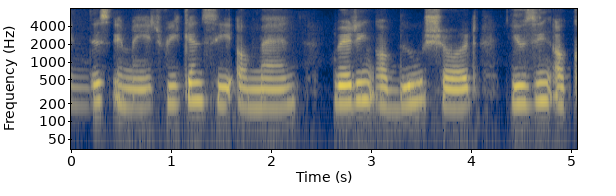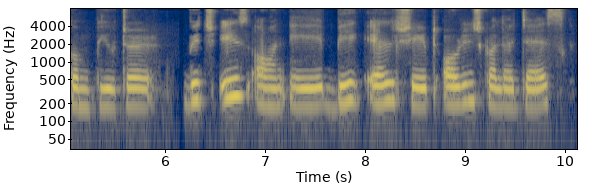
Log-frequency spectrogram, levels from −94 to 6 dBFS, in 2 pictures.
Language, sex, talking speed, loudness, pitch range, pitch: English, female, 150 wpm, -17 LUFS, 180-210 Hz, 190 Hz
